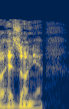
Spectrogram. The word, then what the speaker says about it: Hezonja: So Hezonja.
